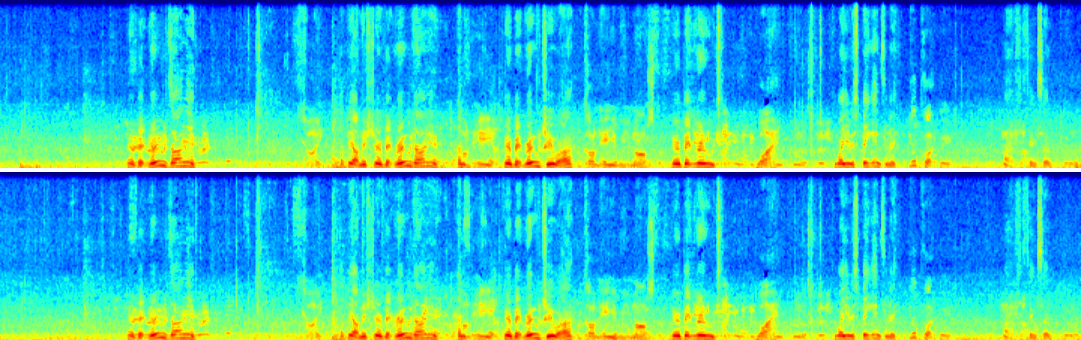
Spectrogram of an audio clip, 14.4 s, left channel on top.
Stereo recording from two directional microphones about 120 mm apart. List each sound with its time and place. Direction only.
1.9 s speech: 15° left (ahead or behind)
4.6 s speech: 5° left (ahead or behind)
12.1 s speech: 15° left (ahead or behind)
13.4 s speech: centre (ahead or behind)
